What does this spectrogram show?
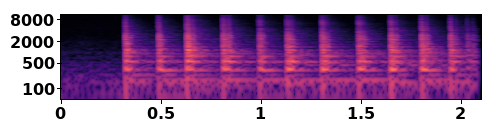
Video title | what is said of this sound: Hartzell Composite Propeller Repair Video - Kevlar Tip Repair | here you can hear what the blade would sound like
